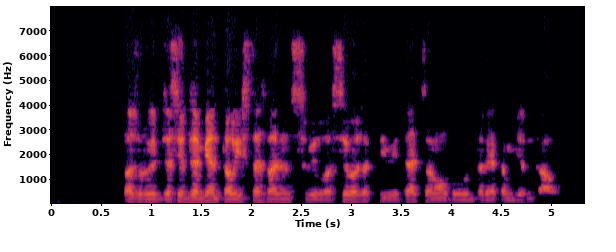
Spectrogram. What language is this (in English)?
Catalan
